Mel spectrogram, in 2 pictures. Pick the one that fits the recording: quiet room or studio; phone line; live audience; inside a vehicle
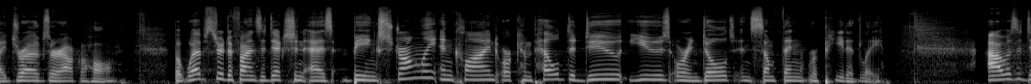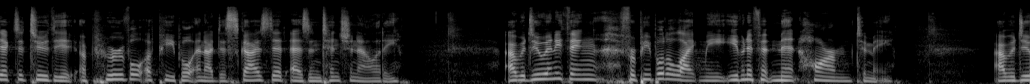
live audience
